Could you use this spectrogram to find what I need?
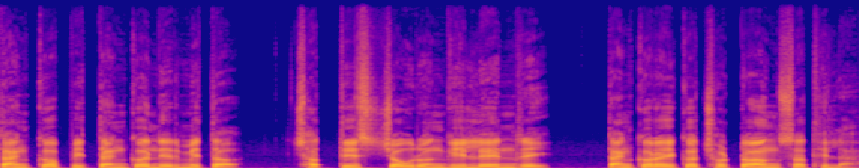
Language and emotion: Odia, neutral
